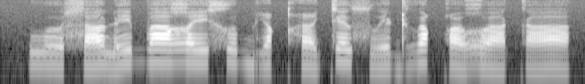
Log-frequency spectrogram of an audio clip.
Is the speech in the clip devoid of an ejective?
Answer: yes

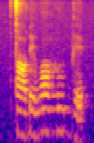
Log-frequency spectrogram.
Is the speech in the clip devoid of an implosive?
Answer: no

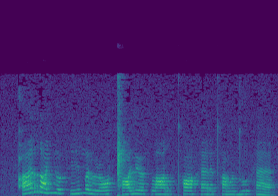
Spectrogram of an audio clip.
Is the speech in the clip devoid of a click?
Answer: no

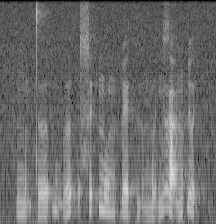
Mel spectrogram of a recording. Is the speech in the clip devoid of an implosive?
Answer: no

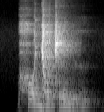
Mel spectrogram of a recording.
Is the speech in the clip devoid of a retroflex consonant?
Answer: yes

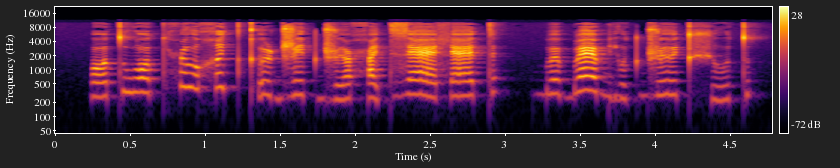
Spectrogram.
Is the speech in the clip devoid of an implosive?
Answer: yes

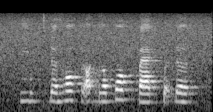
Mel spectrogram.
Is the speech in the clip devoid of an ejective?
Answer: yes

